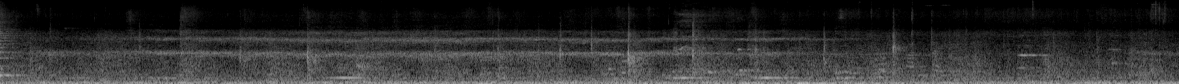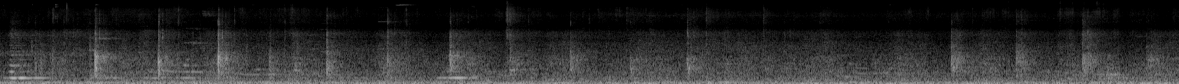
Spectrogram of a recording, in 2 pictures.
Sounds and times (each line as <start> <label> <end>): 0.0 Escalator noise 9.1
